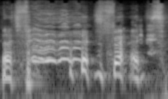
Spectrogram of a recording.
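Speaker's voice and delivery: high, slow speech, laughing through the words.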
